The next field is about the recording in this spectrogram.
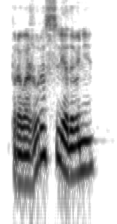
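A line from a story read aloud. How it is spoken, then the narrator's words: Calm reply. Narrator (Russian): спокойно ответил Брауэр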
